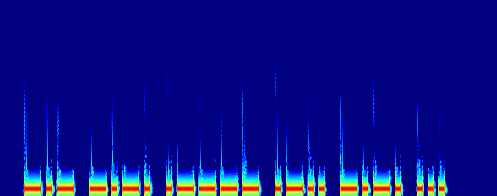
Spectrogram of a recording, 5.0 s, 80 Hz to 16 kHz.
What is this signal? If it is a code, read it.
Morse code, heard as a keyed tone, about 22 wpm, 700 Hz. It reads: KC1LCS
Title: USA Call Signs - 6 Characters - 8x Character Spacing - 22wpm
